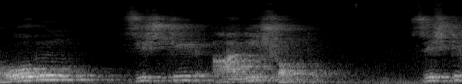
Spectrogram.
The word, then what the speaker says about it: ओम: সেই জন্য জানতে হবে ये ओंकार, ओंकार ओंकार शब्द बनता है अ उ म, ये तीन अक्षर और उसके साथ अनुनासिक शब्द बिंदी लगता है। तो इसलिए ओम ओम इसका उच्चारण ऐसे होता है।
